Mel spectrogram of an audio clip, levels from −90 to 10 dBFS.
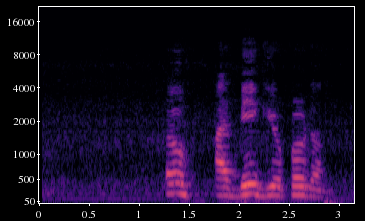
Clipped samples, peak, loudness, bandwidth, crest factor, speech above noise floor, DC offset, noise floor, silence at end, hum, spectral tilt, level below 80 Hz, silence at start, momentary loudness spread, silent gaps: under 0.1%; -18 dBFS; -34 LUFS; 11.5 kHz; 18 dB; 30 dB; under 0.1%; -63 dBFS; 0.2 s; none; -7 dB/octave; -68 dBFS; 1.25 s; 10 LU; none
